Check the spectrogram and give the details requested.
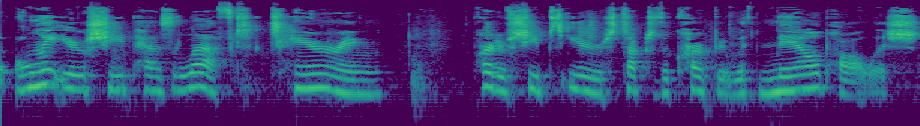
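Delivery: plain reading voice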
